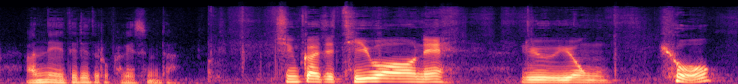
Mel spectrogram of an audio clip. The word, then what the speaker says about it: 류용효: 지금까지 D1의 류용효, 예, 제가 호라고 잘못 네, 발음한 것 같습니다. 류용효 상무님과 스마트 제조와 PLM 관련된 말씀을 나눠봤습니다.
